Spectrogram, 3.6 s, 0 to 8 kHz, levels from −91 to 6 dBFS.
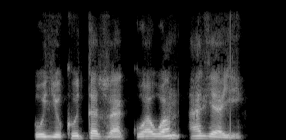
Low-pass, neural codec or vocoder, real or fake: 7.2 kHz; codec, 24 kHz, 0.9 kbps, WavTokenizer, medium speech release version 2; fake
